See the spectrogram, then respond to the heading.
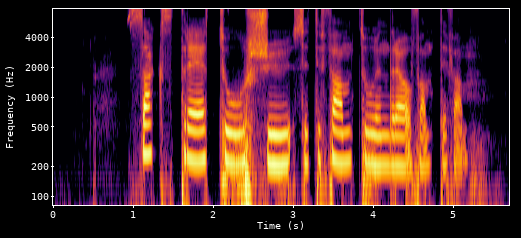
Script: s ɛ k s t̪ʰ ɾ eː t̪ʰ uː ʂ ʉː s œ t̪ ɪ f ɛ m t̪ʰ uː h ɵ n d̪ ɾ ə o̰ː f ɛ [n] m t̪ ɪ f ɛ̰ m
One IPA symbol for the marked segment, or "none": none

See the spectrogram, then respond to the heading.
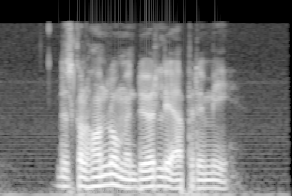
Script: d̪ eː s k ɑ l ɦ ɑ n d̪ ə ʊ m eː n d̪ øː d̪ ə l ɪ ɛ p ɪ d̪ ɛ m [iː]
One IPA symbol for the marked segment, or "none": iː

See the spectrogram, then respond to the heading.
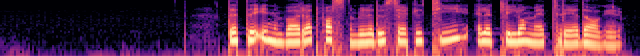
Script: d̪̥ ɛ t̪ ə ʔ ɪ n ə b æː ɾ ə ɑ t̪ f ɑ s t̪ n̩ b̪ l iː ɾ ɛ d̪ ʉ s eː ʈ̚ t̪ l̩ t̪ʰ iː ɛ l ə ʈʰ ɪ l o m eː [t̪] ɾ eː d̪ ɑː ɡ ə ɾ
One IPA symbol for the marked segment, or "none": t̪ʰ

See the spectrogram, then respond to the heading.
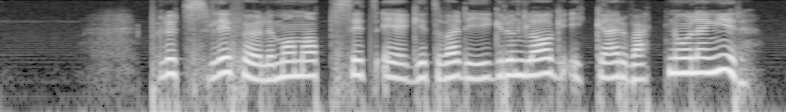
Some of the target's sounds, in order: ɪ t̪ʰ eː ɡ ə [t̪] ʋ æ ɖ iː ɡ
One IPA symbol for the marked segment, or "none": t̪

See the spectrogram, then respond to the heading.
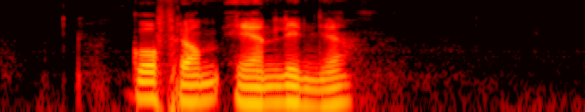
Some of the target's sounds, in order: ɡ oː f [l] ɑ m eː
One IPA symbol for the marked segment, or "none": ɾ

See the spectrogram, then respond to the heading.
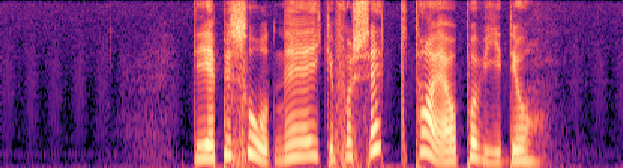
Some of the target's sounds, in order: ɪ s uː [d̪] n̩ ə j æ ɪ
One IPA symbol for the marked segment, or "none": d̪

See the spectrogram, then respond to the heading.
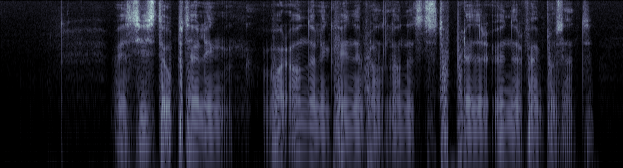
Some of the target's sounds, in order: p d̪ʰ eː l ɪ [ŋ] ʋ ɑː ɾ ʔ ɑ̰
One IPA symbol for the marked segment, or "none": ŋ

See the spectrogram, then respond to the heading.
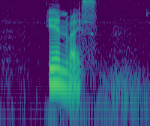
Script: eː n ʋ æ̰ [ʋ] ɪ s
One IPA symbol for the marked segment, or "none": none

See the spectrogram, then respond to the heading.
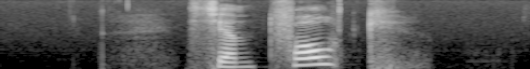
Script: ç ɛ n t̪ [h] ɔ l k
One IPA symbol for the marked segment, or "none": f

